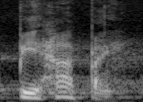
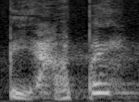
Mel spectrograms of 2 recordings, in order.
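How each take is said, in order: First: Said in the usual way. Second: Soft, rising question on "Be happy?"; sceptical question. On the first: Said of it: "Some people say it's". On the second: Retold or imitated. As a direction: question "Be happy?" as if that cannot be all. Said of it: "Is that all that it is?".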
